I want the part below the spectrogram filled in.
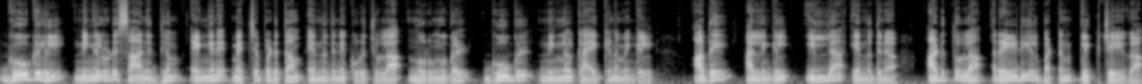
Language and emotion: Malayalam, neutral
